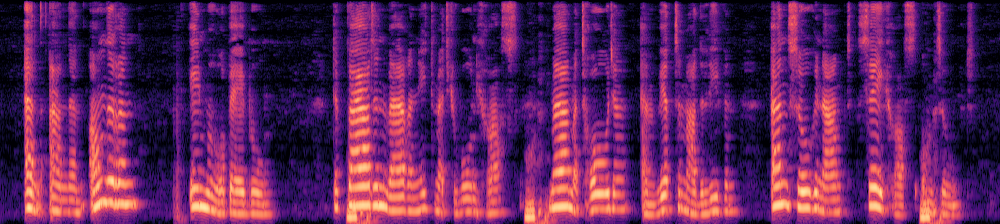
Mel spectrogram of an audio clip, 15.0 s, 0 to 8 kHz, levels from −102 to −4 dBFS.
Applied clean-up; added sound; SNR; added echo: classical method WPE with log-MMSE.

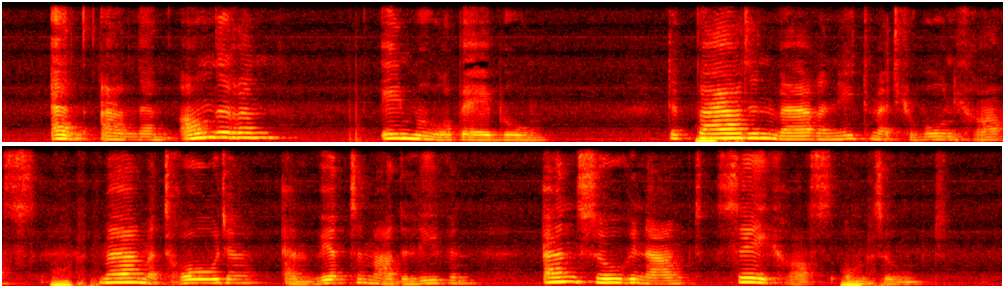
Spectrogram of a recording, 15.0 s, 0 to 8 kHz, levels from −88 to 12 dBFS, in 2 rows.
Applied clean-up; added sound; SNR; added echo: none; Breathing; 1 dB; reverberation time 0.3 s.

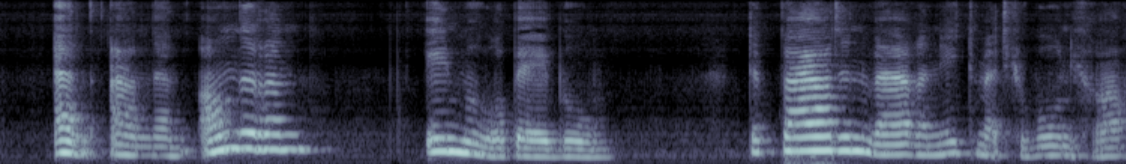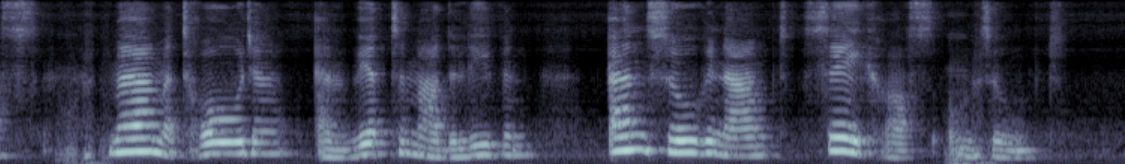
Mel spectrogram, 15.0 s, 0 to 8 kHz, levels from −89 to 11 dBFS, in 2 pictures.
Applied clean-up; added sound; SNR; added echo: neural separator model SepFormer DNS4.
